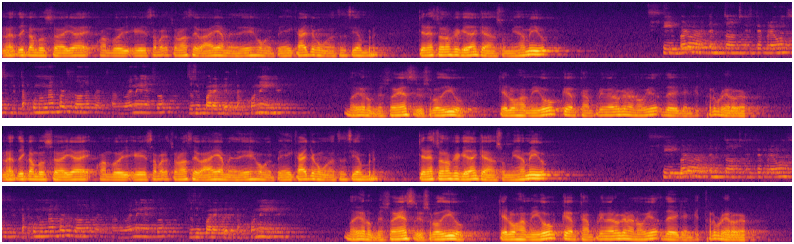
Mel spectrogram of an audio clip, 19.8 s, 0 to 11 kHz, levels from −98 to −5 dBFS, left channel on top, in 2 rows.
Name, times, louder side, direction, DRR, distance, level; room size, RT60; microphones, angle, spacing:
voice 1, 0.0-4.7 5.2-6.8 14.2-15.7 16.1-19.2, right 2 dB, 25° right, 11 dB, 0.8 m, -23 dB
voice 2, 8.1-11.9 12.2-13.4, left 1 dB, 30° left, 6 dB, 6.2 m, -35 dB
30.0 x 20.0 x 8.9 m, 1.0 s
head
